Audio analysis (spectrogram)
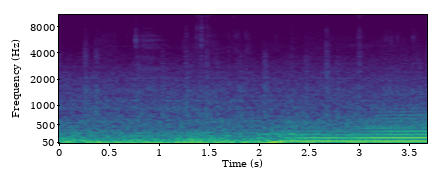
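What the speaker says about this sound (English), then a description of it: "it's kind of hard to record when you're driving a stick" Steady low rumble and whir from inside a manual-transmission car on the road, engine note rising slightly as it accelerates, loud and continuous with no talking.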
